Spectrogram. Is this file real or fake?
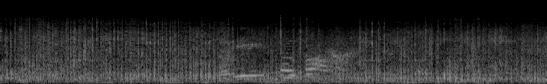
fake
